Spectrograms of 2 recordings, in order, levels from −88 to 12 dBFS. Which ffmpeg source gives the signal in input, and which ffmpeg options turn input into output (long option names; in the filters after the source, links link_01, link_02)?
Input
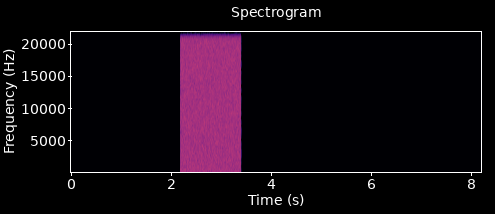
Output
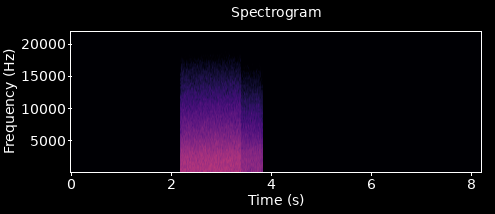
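-f lavfi -i "anoisesrc=color=white:amplitude=0.073:duration=1.21:sample_rate=44100:seed=1"
-af "lowpass=3200,aecho=1:1:393|436:0.355|0.355"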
